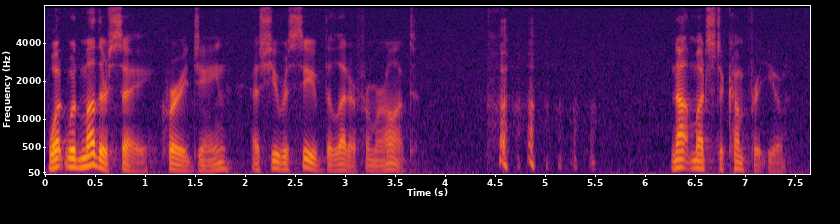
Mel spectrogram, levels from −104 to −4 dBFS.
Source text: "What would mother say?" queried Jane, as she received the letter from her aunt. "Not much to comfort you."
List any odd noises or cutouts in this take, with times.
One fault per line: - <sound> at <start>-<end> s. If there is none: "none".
- laugh at 4.4-5.5 s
